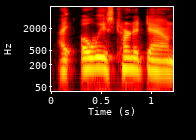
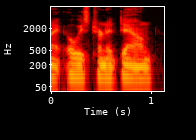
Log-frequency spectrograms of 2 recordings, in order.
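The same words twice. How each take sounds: First: Said in the usual way. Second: "I always turn it down." dropped much softer, with "always" still stressed; quiet repeat. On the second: Shown as a demonstration. Trainer repeating the point to owners, trailing off quietly. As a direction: let "always" fall away to a near murmur. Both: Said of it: "I'm saying it louder".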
